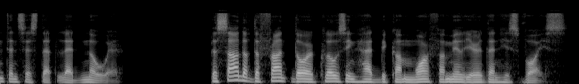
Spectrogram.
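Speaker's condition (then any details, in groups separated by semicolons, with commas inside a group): No condition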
